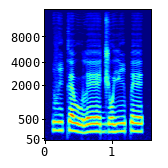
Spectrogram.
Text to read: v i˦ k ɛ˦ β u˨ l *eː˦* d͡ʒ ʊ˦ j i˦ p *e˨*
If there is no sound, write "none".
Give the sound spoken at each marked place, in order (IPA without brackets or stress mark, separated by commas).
eː˦, e˦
